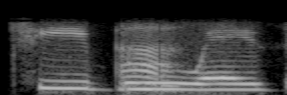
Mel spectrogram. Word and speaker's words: Chibueze: It's literally, if you do it phonetically, it's Chibueze. So that's how it kind of sounds. Oh, yeah, it is, isn't it? Thank you. Chibueze.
